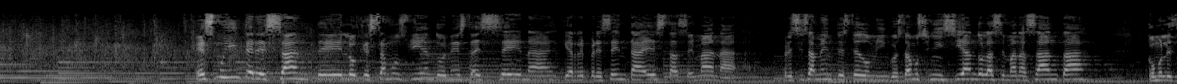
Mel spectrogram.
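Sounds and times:
audience applauding: 0:00.0 - 0:03.3
speech: 0:02.0 - 0:11.7.

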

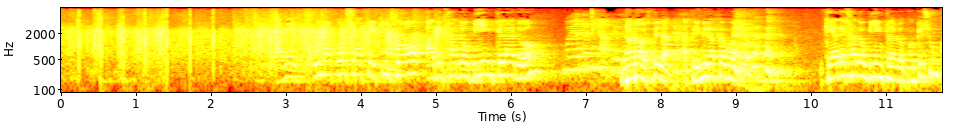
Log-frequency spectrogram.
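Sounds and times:
audience applause: 0:00.0 - 0:05.4
speech: 0:03.0 - 0:06.5, 0:07.4 - 0:09.4, 0:10.2 - 0:11.7
laughter: 0:08.8 - 0:09.8.

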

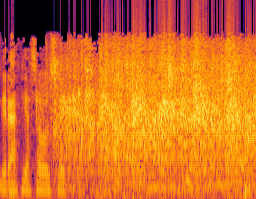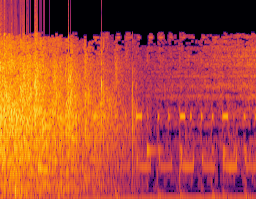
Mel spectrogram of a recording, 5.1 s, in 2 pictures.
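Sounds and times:
speech: 0:00.0 - 0:02.3
applause: 0:00.4 - 0:04.2.

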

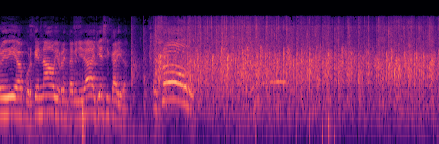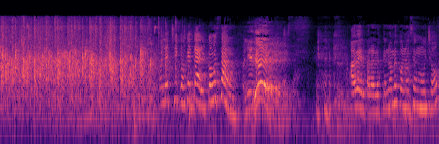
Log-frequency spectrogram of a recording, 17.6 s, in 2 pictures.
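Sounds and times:
speech: 0:00.0 - 0:04.1, 0:12.4 - 0:17.5
applause: 0:02.6 - 0:12.4
laughter: 0:14.4 - 0:15.8.

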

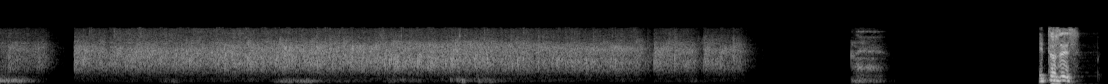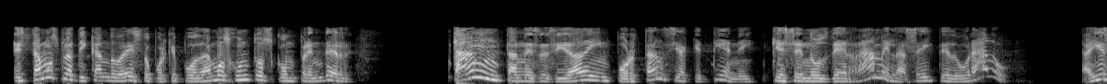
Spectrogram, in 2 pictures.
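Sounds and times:
audience applause: 0:00.0 - 0:07.6
speech: 0:10.5 - 0:14.8, 0:15.6 - 0:21.2, 0:21.9 - 0:22.1.

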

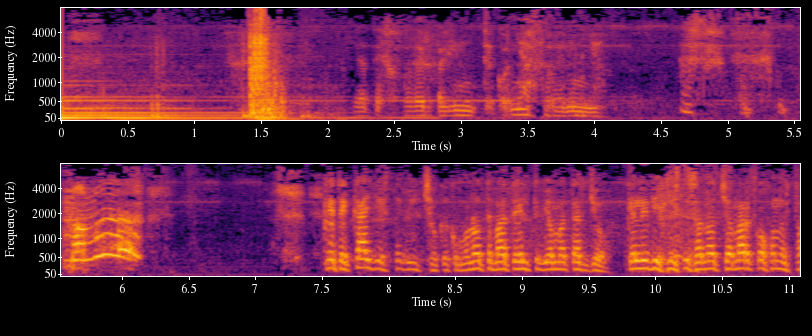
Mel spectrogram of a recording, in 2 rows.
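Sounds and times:
low hum: 0:00.0 - 0:04.4
door opening as someone enters: 0:00.7 - 0:02.0
speech: 0:02.3 - 0:06.4, 0:07.2 - 0:11.0.

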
